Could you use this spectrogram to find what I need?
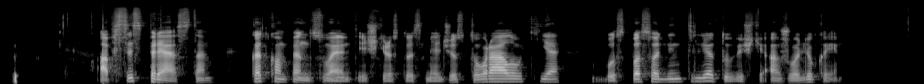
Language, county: Lithuanian, Panevėžys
